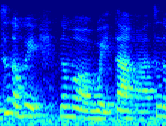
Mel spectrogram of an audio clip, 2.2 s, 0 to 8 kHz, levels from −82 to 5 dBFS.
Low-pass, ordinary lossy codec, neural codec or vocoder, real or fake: 7.2 kHz; none; none; real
